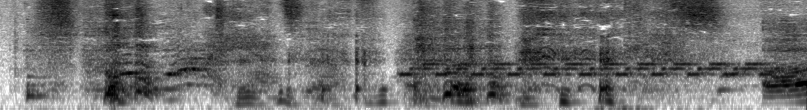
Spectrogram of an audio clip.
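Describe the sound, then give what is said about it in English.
A mobile phone rings again with a steady electronic tone through the second half, partly buried under people talking and laughing. “Oh, your phone's ringing again.”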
